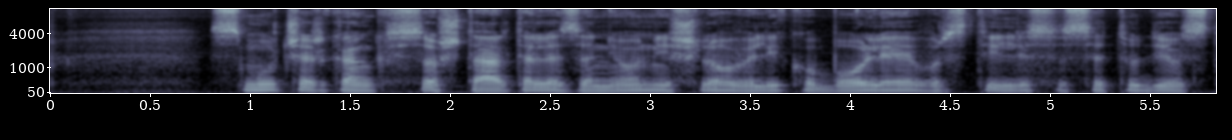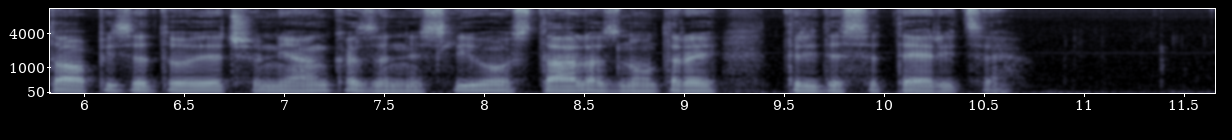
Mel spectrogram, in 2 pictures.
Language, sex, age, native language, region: Slovenian, male, 50-59, Slovenian, Central Slovenia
